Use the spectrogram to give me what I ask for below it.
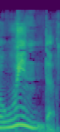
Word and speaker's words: wind: 好，最后一个是 winding，这个 wind W-I-N-D 大家比较熟悉的是那个 wind 风这个词，但是呢它发音发成 wind，它是一个动词，是上弦的意思，就是比如说原来老式的钟或者手表你要上弦它才能够走，那就是上发条，那么这个是 wind。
